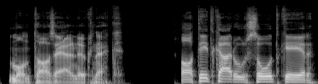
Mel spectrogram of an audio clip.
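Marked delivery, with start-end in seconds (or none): 1.8-3.2 serious formal tone. Acted. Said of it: "mondta komolyan Weiss".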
